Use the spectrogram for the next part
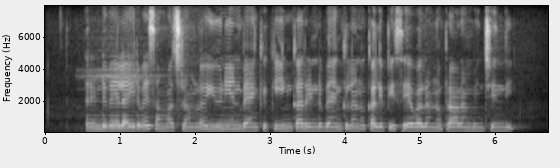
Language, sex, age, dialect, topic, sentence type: Telugu, female, 25-30, Southern, banking, statement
